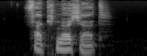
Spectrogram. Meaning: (verb) past participle of verknöchern; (adjective) ossified
- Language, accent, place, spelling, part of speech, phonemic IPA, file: German, Germany, Berlin, verknöchert, verb / adjective, /fɛɐ̯ˈknœçɐt/, De-verknöchert.ogg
